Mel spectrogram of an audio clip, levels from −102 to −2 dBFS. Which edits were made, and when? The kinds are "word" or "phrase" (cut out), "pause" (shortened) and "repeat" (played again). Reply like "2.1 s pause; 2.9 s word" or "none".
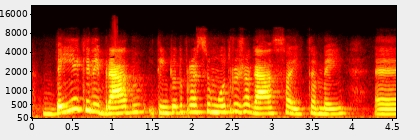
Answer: none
